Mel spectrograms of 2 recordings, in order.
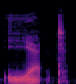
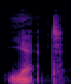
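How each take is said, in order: First: The word begins with a Y sound. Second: The same.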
